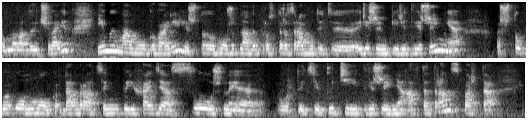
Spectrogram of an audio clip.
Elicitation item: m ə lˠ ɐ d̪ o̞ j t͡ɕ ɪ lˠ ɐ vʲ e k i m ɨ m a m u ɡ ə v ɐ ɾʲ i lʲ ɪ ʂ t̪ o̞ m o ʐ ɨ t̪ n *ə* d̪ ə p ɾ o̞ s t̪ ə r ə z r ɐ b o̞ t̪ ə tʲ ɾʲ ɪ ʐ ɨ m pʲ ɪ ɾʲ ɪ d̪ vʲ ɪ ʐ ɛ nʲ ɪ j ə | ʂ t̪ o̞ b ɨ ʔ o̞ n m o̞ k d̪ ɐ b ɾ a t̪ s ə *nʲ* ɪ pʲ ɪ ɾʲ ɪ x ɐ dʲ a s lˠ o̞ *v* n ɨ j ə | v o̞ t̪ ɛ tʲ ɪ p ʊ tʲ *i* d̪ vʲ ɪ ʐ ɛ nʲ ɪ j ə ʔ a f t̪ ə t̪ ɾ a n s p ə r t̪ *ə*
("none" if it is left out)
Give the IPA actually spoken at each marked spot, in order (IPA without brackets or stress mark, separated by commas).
a, nʲ, ʐ, i, ə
